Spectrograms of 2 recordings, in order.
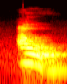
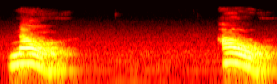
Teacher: যখন আমরা আও উচ্চারণ করব তখন লো ফ্রন্ট থেকে হাই ফ্রন্টে যাবে জিহ্বাটি আর ওপেন টু রাউন্ড, অর্থাৎ মুখটা প্রথমে খোলা হবে তারপরে রাউন্ডেড হবে।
